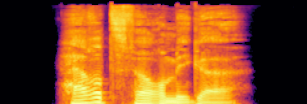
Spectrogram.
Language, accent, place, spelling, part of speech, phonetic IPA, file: German, Germany, Berlin, herzförmiger, adjective, [ˈhɛʁt͡sˌfœʁmɪɡɐ], De-herzförmiger.ogg
- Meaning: inflection of herzförmig: 1. strong/mixed nominative masculine singular 2. strong genitive/dative feminine singular 3. strong genitive plural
